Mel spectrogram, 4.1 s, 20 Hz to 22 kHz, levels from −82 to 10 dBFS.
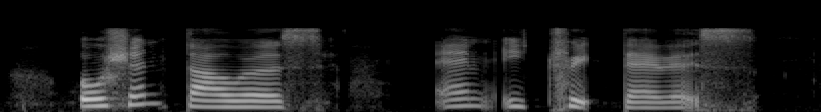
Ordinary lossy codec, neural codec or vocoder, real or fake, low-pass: none; codec, 16 kHz, 2 kbps, X-Codec, HuBERT features, trained on balanced general audio; fake; none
